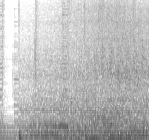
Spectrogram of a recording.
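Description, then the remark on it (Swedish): A car drives steadily through West Hollywood on a sunny stretch of broad, palm-lined roads, its engine and road noise making a constant low rumble that swells in after a brief quiet start and holds even throughout. “har lånat sin kompis bil. Han kör genom West Hollywood.”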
